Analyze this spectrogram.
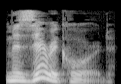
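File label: "misericorde", British English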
